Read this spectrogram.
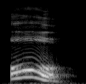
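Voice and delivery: high, loud cry of realisation; exclaimed "Oh". A narrator's reading. Nurek calls out on understanding Anuka's point, exclaiming. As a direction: call out as the point lands. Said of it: "rief Nurek".

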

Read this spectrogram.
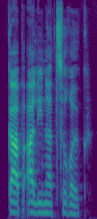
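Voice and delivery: ordinary delivery, nothing marked

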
